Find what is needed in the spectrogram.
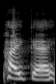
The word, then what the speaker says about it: pica: I think the eating disorder is known as pica. I don't know if I'm pronouncing that correctly. – It's pica here.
